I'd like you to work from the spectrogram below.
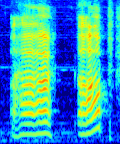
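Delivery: rising intonation. Asked whether they're going sideways or up, answering with rising question intonation. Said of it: "sound like you added a question mark".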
